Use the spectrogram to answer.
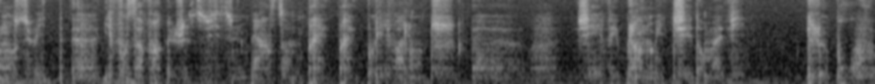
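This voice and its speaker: Noticeable background noise runs under a whispering voice. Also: woman. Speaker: ASMR creator. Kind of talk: casual talk to camera, ASMR-style whispered introduction. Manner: whispered, soft-spoken.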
